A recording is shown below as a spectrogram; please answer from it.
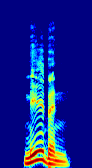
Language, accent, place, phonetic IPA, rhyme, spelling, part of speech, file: German, Germany, Berlin, [ˈmɪlbn̩], -ɪlbn̩, Milben, noun, De-Milben.ogg
- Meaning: plural of Milbe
